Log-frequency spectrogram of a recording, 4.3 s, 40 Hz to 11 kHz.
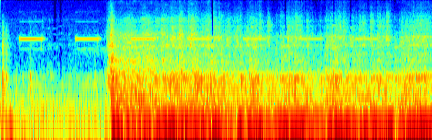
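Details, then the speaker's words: Bucket truck with a Caterpillar 3116 diesel, cold start in northeast winter with the block heater unplugged overnight, after recent maintenance: warning chimes, a quick crank, and it catches at once into a rough but steady cold idle. Oil pressure comes up. Normal cold start. "For the fact that this even starts, I got to be honest, it turns over like that, I got to be honest, I'm kind of impressed."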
